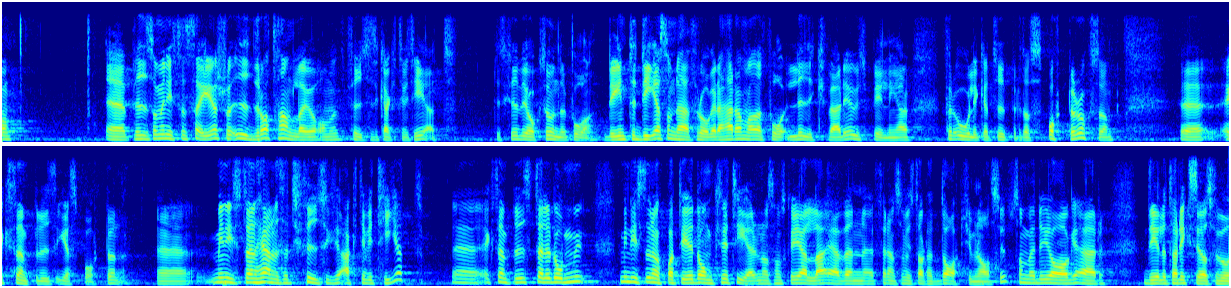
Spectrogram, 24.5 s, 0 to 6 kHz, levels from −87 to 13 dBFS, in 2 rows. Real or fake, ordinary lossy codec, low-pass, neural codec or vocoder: real; none; 5.4 kHz; none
